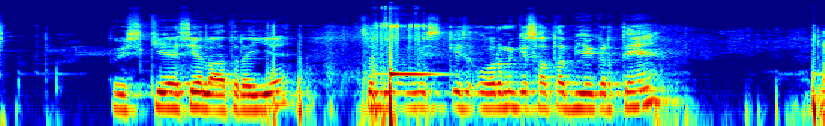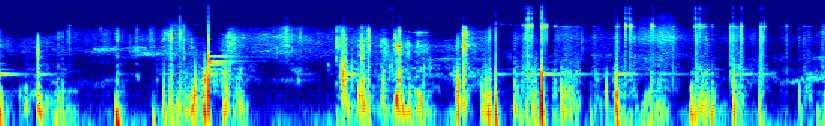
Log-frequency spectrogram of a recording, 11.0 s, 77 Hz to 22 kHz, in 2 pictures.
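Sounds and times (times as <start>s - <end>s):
sharp clicks and metallic clinks: 2.5s - 3.1s, 8.9s - 11.0s.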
